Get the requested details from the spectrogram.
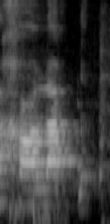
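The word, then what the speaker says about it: خَلَقَ: Min syari ma khalaq. Nah, kha-nya juga harus ini di sini kotor, kha. Bedanya dengan ha itu, kalau ha itu bersih, ha, kha. Nah, begitu.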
